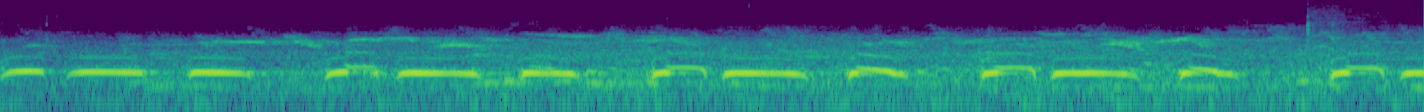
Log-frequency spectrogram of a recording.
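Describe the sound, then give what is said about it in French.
A dove coos in a steady, repeating rhythm of soft, low hooting notes, resembling a wood pigeon but slightly slower and with a different rhythm, with fainter birdsong chattering in the background. “elle a un chant qui est un tout petit peu différent, qui ressemble un peu au pigeon ramier, mais vous enlevez le...”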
